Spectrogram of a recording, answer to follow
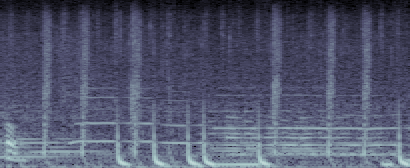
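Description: Background music: a deep kick drum hitting about three times a second under held synth notes.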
